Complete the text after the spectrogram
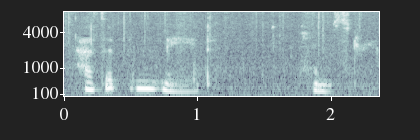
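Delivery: ordinary talk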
